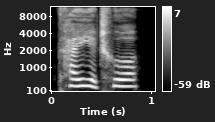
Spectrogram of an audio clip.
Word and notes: 开夜车: kāi yè chē

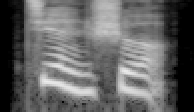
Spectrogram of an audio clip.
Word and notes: 建设: jiàn shè

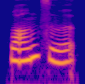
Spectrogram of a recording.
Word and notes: 王子: wáng zǐ

